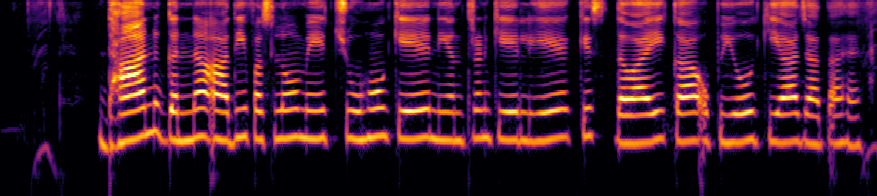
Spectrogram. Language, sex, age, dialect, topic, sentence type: Hindi, female, 18-24, Garhwali, agriculture, question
